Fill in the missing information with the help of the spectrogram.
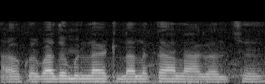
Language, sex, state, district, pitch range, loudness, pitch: Maithili, male, Bihar, Supaul, 125-130 Hz, -21 LUFS, 130 Hz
